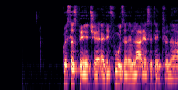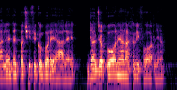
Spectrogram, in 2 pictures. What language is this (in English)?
Italian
